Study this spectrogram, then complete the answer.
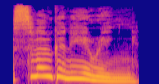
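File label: "sloganeering", British English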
